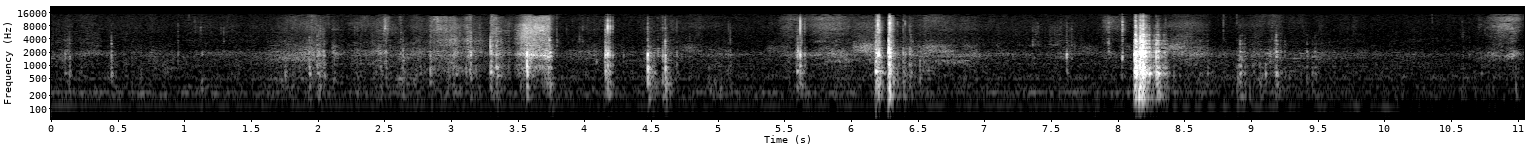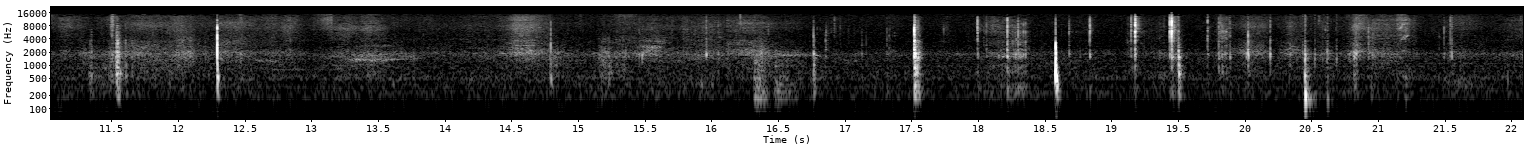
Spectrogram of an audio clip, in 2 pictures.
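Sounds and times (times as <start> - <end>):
plastic case clicks and rustles: 5.6 - 6.6.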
